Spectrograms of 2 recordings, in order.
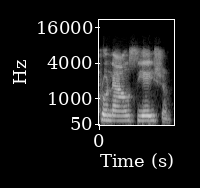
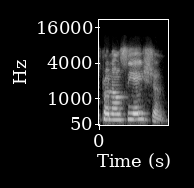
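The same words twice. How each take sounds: First: The second syllable sounds like 'noun'. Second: The second syllable sounds like 'nun'. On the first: The speaker calls it wrong. "not pronunciation. So it's not a pronoun" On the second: The speaker calls it right. "The word actually is pronunciation"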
